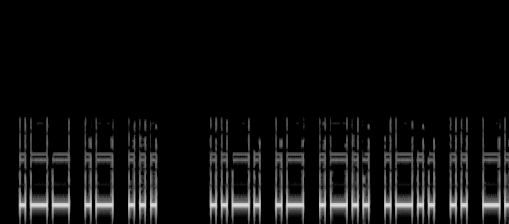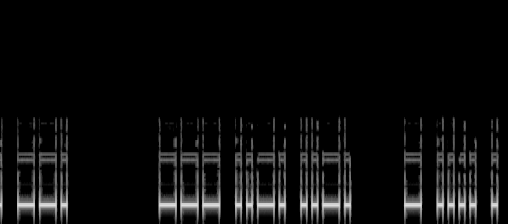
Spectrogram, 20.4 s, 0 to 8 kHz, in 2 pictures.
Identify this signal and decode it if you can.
Morse code, heard as a keyed tone, about 11 wpm, 700 Hz. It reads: WAS FALLING OFF THE
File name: 11 WPM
